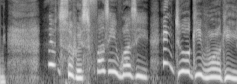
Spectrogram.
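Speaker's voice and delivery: very high, sugary puppet-show singsong; mock a cutesy storyteller way up high; saccharine voice. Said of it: "this saccharine voice going".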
